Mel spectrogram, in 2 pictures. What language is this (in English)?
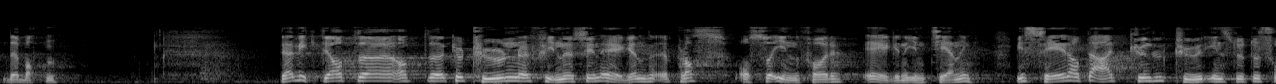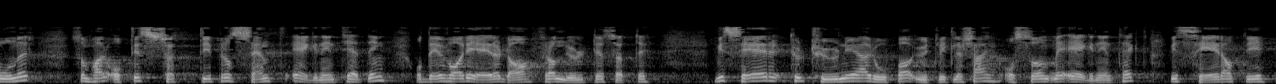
Norwegian Bokmål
